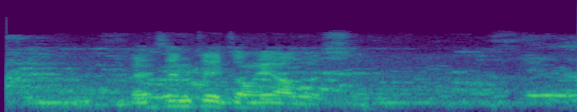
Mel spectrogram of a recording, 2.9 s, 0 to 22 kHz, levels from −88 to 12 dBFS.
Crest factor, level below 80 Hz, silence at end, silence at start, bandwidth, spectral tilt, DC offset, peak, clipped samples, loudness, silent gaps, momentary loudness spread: 16 dB; -54 dBFS; 0 s; 0 s; 7.8 kHz; -6 dB/octave; under 0.1%; -2 dBFS; under 0.1%; -18 LUFS; none; 17 LU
